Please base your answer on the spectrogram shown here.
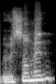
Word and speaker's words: Musselman: the law, which is Senator Calvin Musulman, I believe is how you say his last name.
